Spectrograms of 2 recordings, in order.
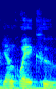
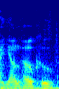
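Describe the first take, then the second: First: The middle name is said as 'Hui'. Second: The middle name is said as 'Ho'. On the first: "is how it's actually pronounced" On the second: "everyone pronounce it"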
